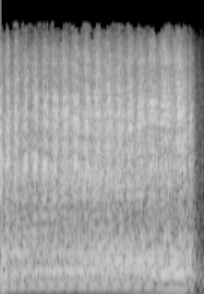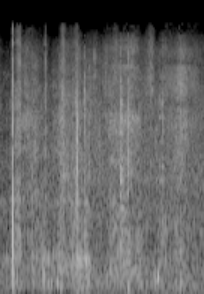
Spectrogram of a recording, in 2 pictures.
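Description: A small engine or motor running fast and loud, then cutting off suddenly about two and a half seconds in, followed by a few light knocks.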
